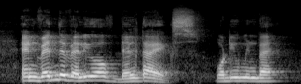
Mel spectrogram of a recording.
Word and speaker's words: delta x: Very often people pronounce this as del x, but it is delta x.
